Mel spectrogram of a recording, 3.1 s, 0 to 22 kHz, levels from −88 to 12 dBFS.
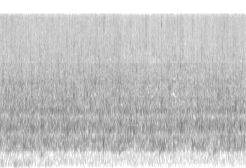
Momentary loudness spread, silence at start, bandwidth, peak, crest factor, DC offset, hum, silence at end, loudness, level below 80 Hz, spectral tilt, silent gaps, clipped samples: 1 LU; 0 s; 15.5 kHz; -22 dBFS; 18 dB; under 0.1%; none; 0 s; -38 LUFS; -86 dBFS; 1.5 dB/octave; none; under 0.1%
